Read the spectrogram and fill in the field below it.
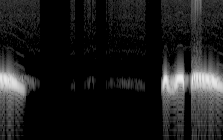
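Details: Female spotted dove call used to stimulate males, heard as the tail of a falling coo, then a pause and a fresh phrase of a wavering coo and a longer descending coo, quiet background.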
